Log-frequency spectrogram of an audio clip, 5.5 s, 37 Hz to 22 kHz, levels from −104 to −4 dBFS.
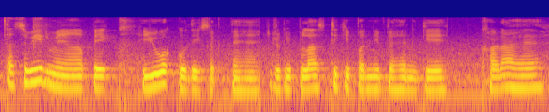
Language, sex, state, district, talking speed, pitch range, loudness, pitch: Hindi, male, Bihar, Purnia, 195 wpm, 130-150 Hz, -15 LUFS, 145 Hz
